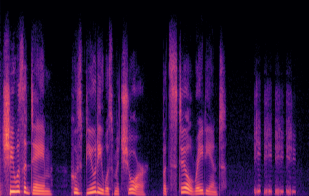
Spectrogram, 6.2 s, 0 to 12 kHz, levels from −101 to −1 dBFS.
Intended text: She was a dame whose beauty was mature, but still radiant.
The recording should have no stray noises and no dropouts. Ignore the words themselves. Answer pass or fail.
fail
